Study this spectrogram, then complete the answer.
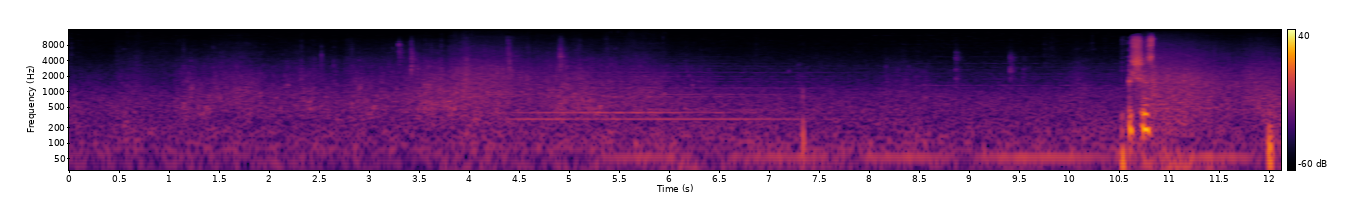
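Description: Water splashes as someone swims.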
